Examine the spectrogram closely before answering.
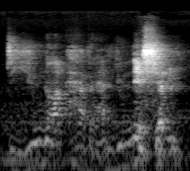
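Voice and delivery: high, loud demanding question; shouted question. A narrator's reading. Darkseer demanding why his marines stopped firing, loud shout. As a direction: yell it at the stalled squad. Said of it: "Darkseer shouted".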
